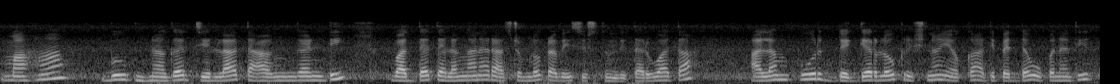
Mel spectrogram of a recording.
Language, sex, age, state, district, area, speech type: Telugu, female, 18-30, Telangana, Hyderabad, urban, spontaneous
